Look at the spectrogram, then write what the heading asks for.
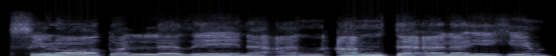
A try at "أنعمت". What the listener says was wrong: এখানেও হামজার মতো হয়ে গেছে, আনআমতা, গলা চেপে গলা চেপে।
